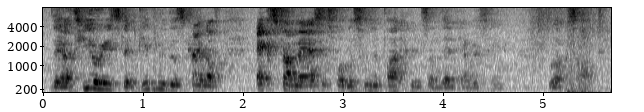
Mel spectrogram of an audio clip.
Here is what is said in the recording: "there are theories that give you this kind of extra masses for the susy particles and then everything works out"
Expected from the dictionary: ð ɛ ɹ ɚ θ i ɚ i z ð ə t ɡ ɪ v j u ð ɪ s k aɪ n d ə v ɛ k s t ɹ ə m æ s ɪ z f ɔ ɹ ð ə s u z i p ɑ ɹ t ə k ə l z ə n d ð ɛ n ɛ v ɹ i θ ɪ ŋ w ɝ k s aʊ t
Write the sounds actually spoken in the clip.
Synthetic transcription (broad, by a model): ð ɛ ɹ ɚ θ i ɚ i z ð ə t ɡ ɪ v j u ð ɪ s k aɪ n d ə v ɛ k s t ɹ ə m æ s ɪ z f ɔ ɹ ð ə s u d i p ɑ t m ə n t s ə n d ð ɛ n ɛ v ɹ i θ ɪ ŋ w ɝ k s aʊ t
